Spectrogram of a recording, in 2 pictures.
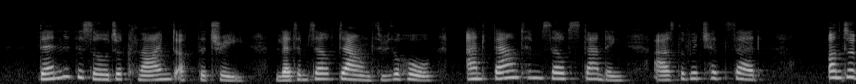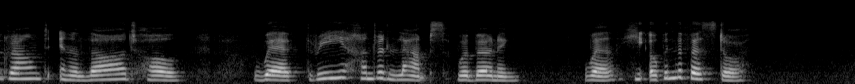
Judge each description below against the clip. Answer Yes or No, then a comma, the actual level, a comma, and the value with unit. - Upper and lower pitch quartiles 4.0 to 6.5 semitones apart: Yes, average, 4.6 semitones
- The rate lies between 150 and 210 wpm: No, average, 140 wpm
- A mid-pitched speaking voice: No, high, 235 Hz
